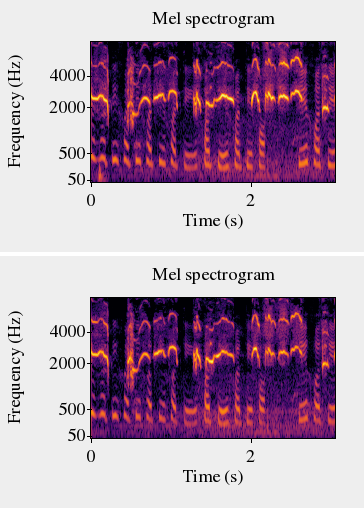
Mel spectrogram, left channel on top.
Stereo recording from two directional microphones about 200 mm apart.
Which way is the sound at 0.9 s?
35° left (ahead or behind).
